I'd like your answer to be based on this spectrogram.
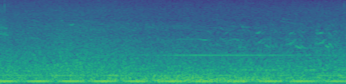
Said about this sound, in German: Vor uns liegt der endlose Ozean. In einem fein getakteten Rhythmus tosen seine Wellen an das Ufer.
